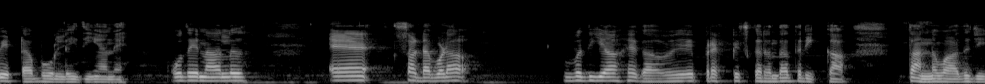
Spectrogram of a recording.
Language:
Punjabi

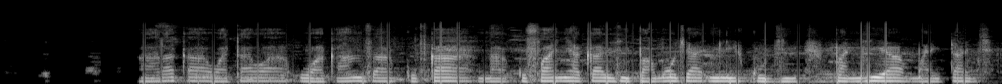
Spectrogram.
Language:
Swahili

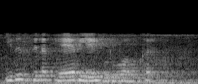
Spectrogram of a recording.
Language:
Tamil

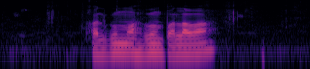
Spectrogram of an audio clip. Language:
Santali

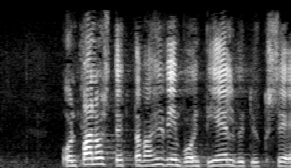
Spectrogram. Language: Finnish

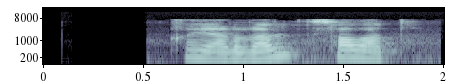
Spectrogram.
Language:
Bashkir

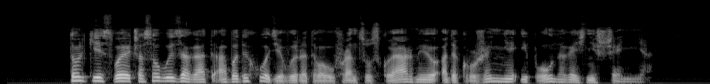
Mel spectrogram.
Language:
Belarusian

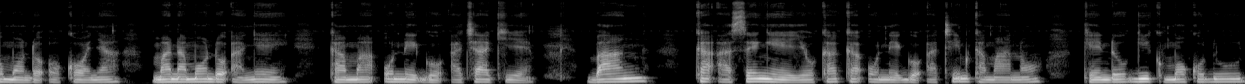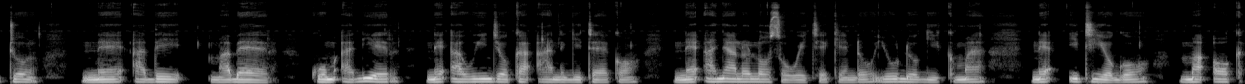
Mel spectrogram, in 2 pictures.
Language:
Luo (Kenya and Tanzania)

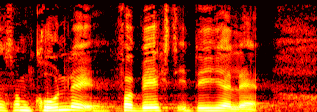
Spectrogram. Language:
Danish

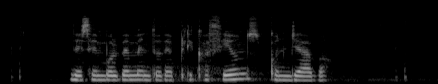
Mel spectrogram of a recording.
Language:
Galician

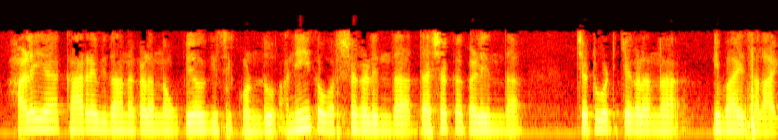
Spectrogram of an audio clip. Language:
Kannada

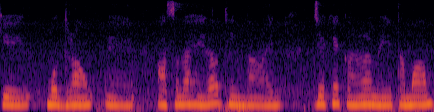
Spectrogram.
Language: Sindhi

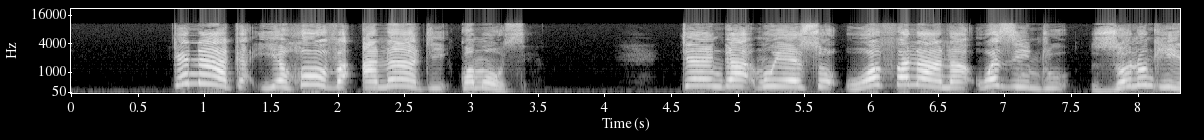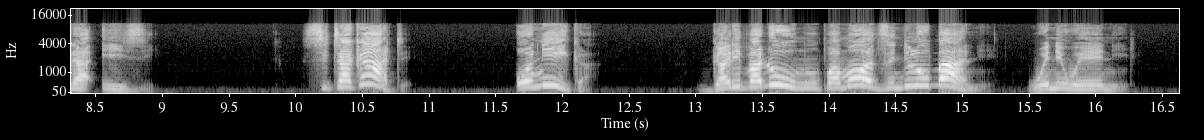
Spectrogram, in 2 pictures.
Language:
Nyanja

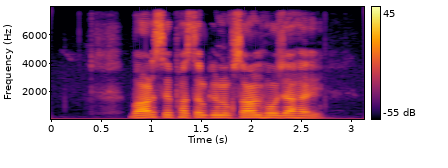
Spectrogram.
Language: Magahi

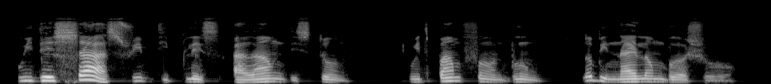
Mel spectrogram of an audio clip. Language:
Nigerian Pidgin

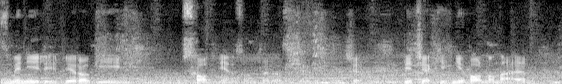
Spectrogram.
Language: Polish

